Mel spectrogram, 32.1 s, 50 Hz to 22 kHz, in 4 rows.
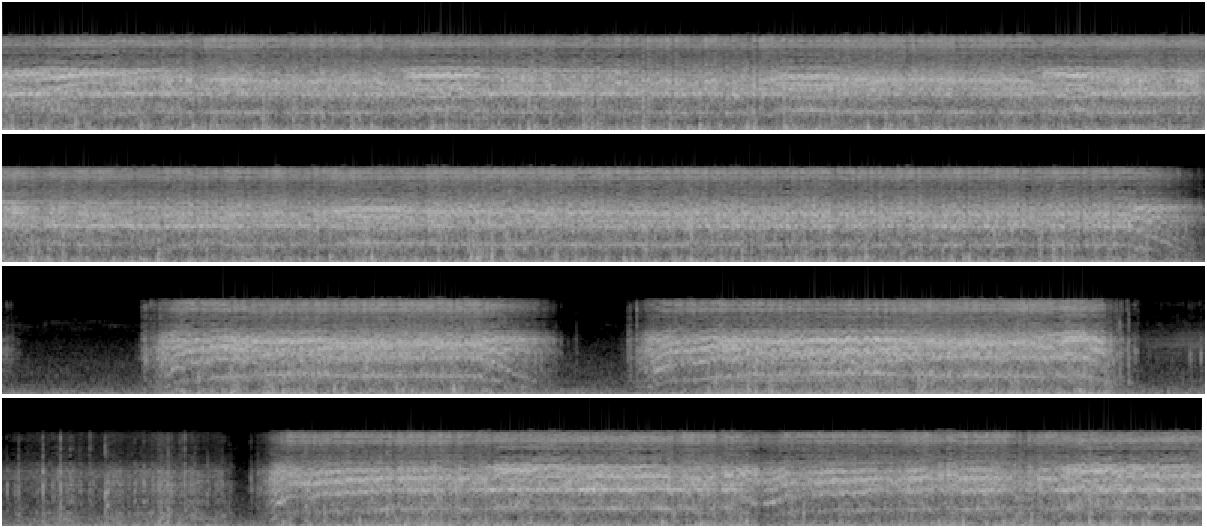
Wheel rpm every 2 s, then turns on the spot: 130, 160, 160, 160, 160, 160, 160, 150, 50, 130, 90, 140, 20, 120, 150, 160.
24-26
